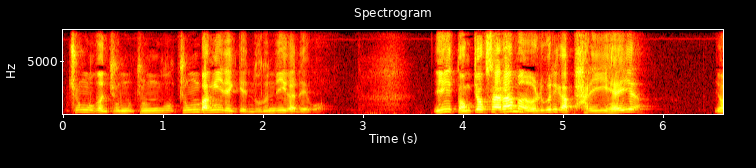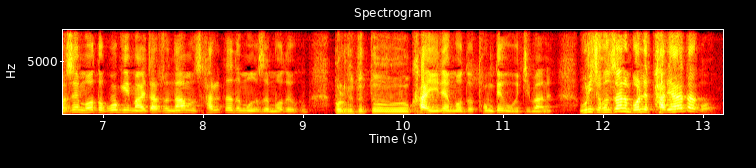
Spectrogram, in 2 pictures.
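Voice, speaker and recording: A man's voice: sits high, expressive, a little fast. An older man with a Gyeongsang Korean accent giving a folksy lecture, often checking with his listeners and posing rhetorical questions. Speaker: folk-culture lecturer. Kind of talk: lecture to an audience.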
